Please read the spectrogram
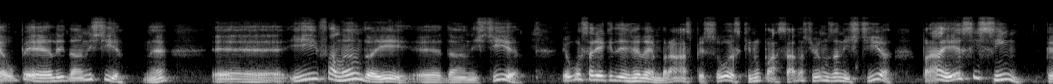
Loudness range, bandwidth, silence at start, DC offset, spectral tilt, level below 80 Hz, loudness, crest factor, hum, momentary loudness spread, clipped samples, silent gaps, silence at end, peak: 2 LU; 9.8 kHz; 0 s; under 0.1%; -6 dB/octave; -54 dBFS; -16 LUFS; 14 dB; none; 8 LU; under 0.1%; none; 0 s; 0 dBFS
